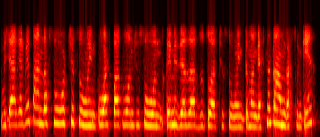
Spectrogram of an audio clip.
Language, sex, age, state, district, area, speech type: Kashmiri, female, 18-30, Jammu and Kashmir, Anantnag, rural, conversation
